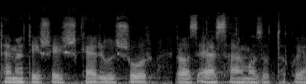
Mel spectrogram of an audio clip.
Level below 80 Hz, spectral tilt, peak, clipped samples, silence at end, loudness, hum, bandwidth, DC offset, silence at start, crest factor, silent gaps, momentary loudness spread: -44 dBFS; -4.5 dB/octave; -10 dBFS; under 0.1%; 0 s; -28 LUFS; none; 15 kHz; under 0.1%; 0 s; 18 dB; none; 6 LU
